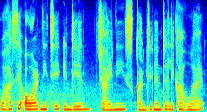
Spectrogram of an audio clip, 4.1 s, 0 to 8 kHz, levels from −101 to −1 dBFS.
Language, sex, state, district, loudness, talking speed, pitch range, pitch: Hindi, female, Sikkim, Gangtok, -22 LUFS, 145 wpm, 210-230 Hz, 220 Hz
